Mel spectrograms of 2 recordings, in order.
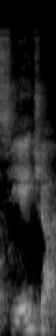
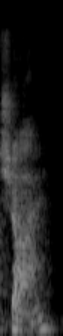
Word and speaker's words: chi: Notice it's spelled C-H-I, and it's not chai, it's not chai, it's chi.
